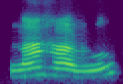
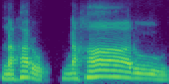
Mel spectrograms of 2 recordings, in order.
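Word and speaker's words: nahāru: Here, when you pronounce the 7th one here, not Naharu, see, there's a, what do you call, there's a long A of it. Naharu, Atti, Mansang, Naharu, Atti Minjang, Vakang.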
